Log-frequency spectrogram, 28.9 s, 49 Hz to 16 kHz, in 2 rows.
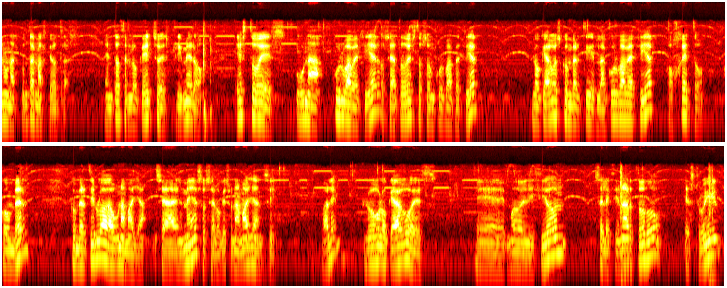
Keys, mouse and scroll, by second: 2.5 click, 5.8-7.0 drag, 11.7 click, 13.4-20.3 drag, 22.0-24.1 drag, 25.3 a, 27.0 e.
